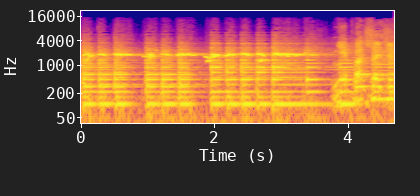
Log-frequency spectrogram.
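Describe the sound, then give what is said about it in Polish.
A whistled melody with a clear, high, steady tone, its pitch gently wavering, carried over a bouncy rhythmic instrumental accompaniment with a pulsing beat; no voices. “idzie sobie w światy i tak sobie śwista.”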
